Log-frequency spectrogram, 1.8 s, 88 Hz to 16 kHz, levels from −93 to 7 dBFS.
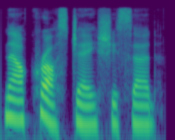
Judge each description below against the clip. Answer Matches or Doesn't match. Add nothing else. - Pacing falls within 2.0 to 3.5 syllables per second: Matches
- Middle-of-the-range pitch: Matches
